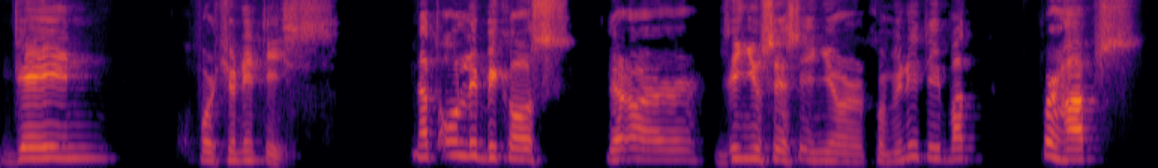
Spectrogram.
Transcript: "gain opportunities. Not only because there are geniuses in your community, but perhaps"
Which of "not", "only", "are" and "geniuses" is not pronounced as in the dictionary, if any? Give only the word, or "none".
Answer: geniuses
